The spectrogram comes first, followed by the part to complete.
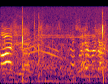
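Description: Shouting voices from the sideline of an outdoor soccer game over a low murmur of crowd noise, with two sharp knocks, one about half a second in and one at the end.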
